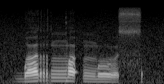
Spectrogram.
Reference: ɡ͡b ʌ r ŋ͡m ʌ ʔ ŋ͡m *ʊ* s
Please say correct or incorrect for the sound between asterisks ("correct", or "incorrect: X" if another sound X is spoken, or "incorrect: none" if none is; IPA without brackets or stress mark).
correct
